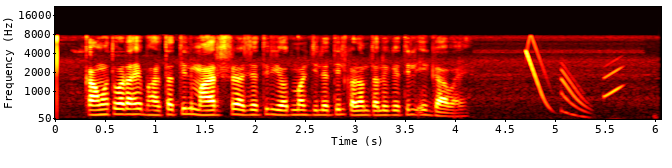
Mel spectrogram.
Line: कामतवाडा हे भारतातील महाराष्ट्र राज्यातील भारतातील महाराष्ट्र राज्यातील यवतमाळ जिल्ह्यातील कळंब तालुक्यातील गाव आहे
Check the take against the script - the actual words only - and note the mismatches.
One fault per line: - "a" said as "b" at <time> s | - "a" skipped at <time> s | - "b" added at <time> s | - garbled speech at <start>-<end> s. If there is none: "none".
- "भारतातील महाराष्ट्र राज्यातील" skipped at 2.2 s
- "एक" added at 3.7 s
